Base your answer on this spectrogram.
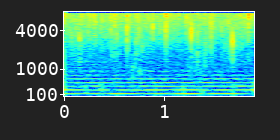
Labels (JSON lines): {"label": "biophony, midshipman", "recorder": "SoundTrap 500"}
